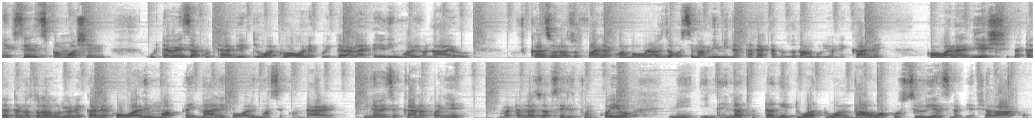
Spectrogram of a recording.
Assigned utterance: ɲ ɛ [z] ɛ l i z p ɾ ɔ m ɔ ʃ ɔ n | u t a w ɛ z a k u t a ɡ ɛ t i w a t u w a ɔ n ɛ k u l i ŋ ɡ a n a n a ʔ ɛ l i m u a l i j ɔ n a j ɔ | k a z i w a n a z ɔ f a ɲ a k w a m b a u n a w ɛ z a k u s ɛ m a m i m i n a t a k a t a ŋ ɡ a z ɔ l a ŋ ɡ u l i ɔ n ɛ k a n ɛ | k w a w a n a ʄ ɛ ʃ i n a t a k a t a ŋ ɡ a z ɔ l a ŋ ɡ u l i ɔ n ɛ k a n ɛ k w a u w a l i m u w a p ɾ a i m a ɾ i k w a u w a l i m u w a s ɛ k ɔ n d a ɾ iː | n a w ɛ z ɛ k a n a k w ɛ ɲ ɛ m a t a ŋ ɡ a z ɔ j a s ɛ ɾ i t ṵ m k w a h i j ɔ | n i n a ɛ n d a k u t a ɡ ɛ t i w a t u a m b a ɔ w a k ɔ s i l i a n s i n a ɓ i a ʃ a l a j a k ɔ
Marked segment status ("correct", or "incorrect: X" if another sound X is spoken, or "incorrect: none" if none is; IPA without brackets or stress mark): incorrect: s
